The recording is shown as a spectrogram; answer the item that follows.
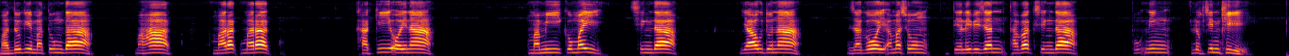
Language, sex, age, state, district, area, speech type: Manipuri, male, 60+, Manipur, Bishnupur, rural, read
